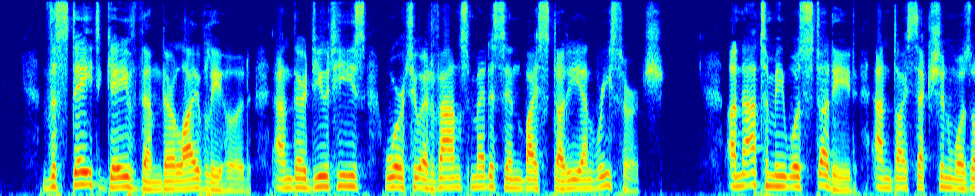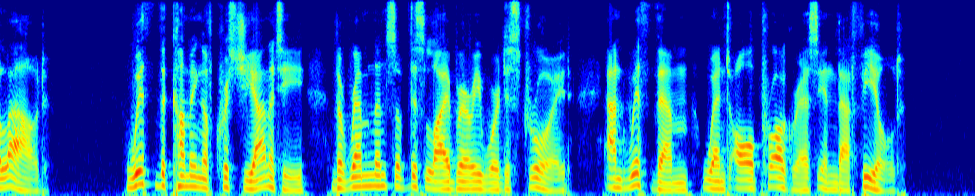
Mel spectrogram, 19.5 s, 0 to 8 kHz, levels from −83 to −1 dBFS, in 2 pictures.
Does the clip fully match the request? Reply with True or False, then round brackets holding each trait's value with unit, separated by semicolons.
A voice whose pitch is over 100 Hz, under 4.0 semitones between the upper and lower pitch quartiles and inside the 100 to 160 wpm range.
False (135 Hz; 5.0 semitones; 140 wpm)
